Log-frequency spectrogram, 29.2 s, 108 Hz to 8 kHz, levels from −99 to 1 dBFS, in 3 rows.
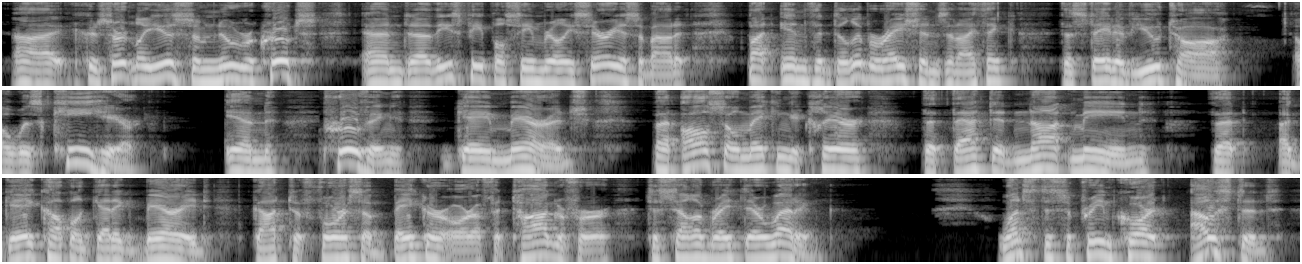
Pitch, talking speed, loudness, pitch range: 130 Hz, 140 wpm, -21 LUFS, 120-145 Hz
